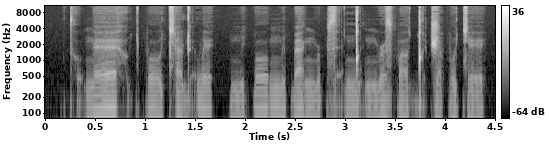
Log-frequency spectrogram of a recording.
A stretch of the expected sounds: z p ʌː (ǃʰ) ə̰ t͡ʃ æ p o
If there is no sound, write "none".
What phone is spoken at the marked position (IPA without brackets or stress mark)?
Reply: ɡ͡ǃ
